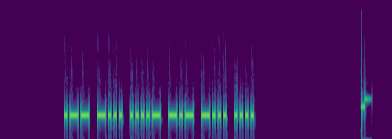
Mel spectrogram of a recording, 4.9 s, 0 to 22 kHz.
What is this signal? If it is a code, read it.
Morse code, heard as a keyed tone, about 36 wpm, 700 Hz. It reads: WB4KBH
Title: USA Call Signs - 8x Character Spacing - 35wpm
